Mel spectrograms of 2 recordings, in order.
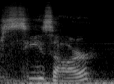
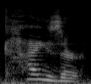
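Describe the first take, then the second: First: The name begins with an S sound. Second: The name begins with a K sound. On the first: "It's either Caesar" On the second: "or Kaiser, and you're saying Kaiser"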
